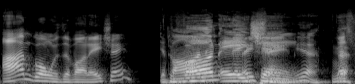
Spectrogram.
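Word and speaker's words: De'Von Achane: the show I remember that name is is Devon a chain is how it's pronounced I apparently still butchered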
